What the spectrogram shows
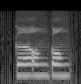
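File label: "gong" bopomofo, Chinese; phonetics; bpmf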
